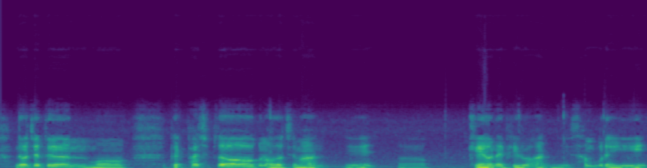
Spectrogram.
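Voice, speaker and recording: A man's fairly high voice with ordinary pitch variation and long, frequent pauses. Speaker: professor. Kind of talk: lecture. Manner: fast.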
